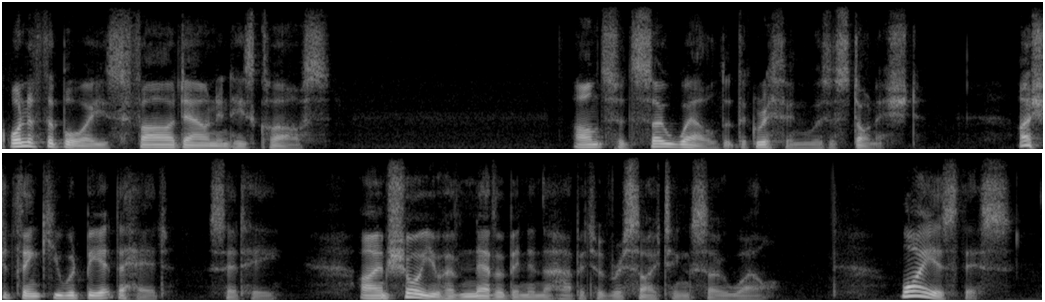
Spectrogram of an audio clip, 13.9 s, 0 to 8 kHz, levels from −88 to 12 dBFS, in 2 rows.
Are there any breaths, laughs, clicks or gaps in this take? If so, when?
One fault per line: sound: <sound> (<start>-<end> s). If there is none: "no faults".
no faults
